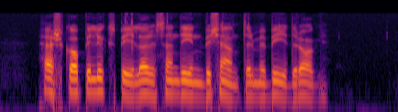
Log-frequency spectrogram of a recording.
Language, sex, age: Swedish, male, 32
